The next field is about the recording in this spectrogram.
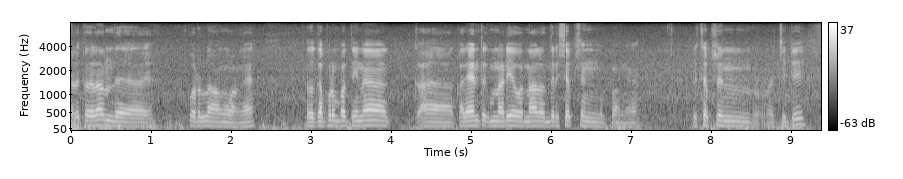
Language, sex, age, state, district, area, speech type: Tamil, male, 60+, Tamil Nadu, Mayiladuthurai, rural, spontaneous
